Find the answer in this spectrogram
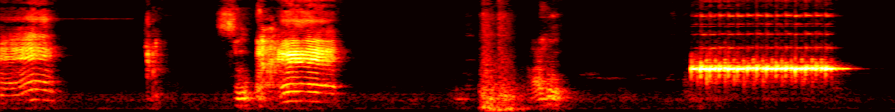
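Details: African grey parrot talking: several short speech-like phrases with breaks between, a low thud, then a long steady whistled tone lasting over a second at the end.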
